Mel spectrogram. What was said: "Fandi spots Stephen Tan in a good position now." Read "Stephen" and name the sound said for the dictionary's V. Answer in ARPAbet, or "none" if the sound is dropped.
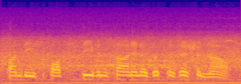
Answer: V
